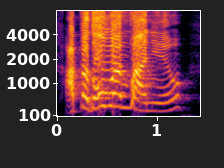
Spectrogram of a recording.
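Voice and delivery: put-on loud, high demonstration of a child's anger; angry protest. Shown as a demonstration. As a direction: confront your father at full voice. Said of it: "화를 내야 된다".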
